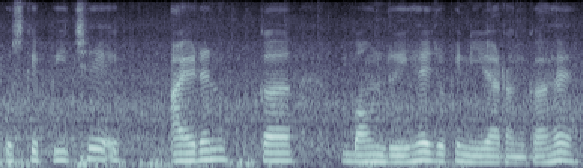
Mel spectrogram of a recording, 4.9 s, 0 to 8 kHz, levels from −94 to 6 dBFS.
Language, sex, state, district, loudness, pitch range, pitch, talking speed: Hindi, male, Arunachal Pradesh, Lower Dibang Valley, -16 LUFS, 120-145 Hz, 135 Hz, 160 wpm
